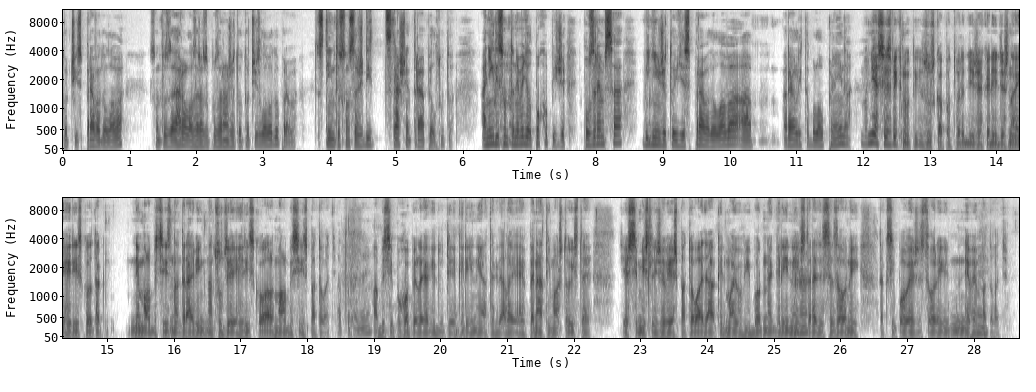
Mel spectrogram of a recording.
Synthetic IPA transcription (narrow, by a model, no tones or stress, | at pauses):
t̪ɔt͡ʃiːspɾaʋad̪ɔlaʋa | sɔmt̪ɔzaɦɾalazɾazupɔzɛɾaːmʒɛt̪ɔt̪ɔt͡ʃiːzlaʋad̪ɔpɾaʋa | st̪iːmt̪ɔsɔmsavʒd̪ist̪ɾaʃɲɛt̪ɾʔaːpilˠt̪uːt̪ɔ | aɲiɡd̪isɔmt̪ɔɲɛʋɛɟɛlpɔxɔpiɟʒɛpɔzɾɛmsaʋiɟiːmʒɛt̪ɔiɟɛspɾaʋad̪ɔlaʋaʔaɾɛalit̪abɔlauːpl̩ɲɛina̰ːnɔɲɪɛsizʋiknut̪iːzuskapɔt̪ʋr̩ɟiːʒɛkɛɟiɟɛʒnajɛjɦɾiːskɔt̪aɡ | ɲɛmalbisiiːzɟnad̪ɾajʋiŋɡnat͡sud͡ziɛjɦɾiːskɔalɛmalbisiːsc̚pat̪ɔʋa̰caɔa̰ɛabisipɔxɔpiljaɡid̪uːt̪ɪɛɡɾiːniat̪aɡɟa̰lɛjɛjpɛnat̪imaːʃt̪ɔist̪ɛːcɪɛʃsimisliːʒɛʋɪɛʃpat̪ɔʋaɟakɛɟmajuːʋiːbɔɾnɛːɡɾiːnifst̪ɾɛɟɛsɛzɔːnit̪aksipɔʋɪɛʒʒɛst̪ʋɔɾiːɲɛʋɪɛmpat̪ɔʋa̰c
